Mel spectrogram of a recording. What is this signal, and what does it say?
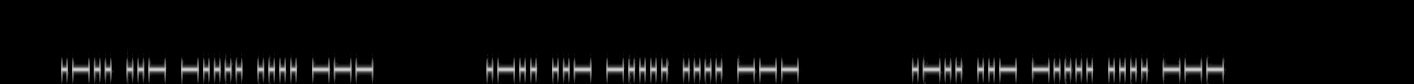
Morse code, heard as a keyed tone, about 22 wpm, 700 Hz. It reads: LU6HO LU6HO LU6HO
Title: DXCC-100 Call Signs - 5 Characters - Repeated 3x - 22wpm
